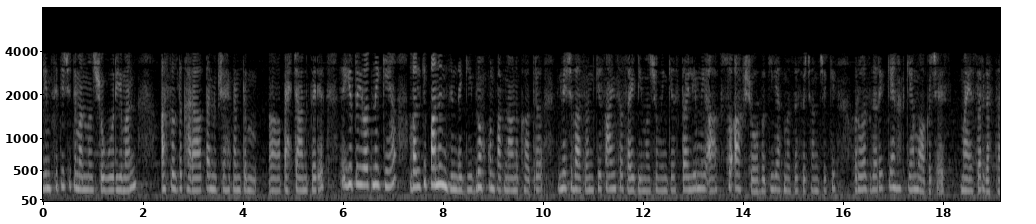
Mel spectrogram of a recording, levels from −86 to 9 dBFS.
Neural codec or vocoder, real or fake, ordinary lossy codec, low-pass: none; real; AAC, 16 kbps; 7.2 kHz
